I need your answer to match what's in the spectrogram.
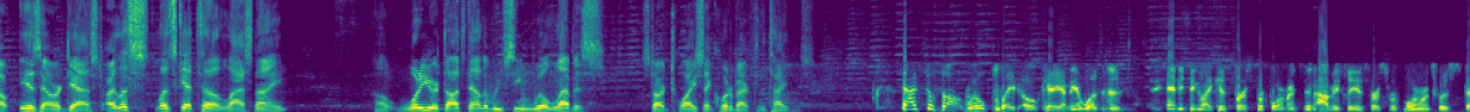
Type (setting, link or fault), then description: setting, busy venue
